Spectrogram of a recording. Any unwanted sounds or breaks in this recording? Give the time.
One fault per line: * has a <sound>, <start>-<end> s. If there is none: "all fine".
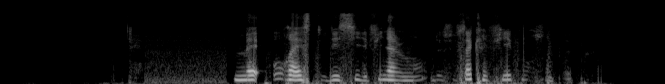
all fine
